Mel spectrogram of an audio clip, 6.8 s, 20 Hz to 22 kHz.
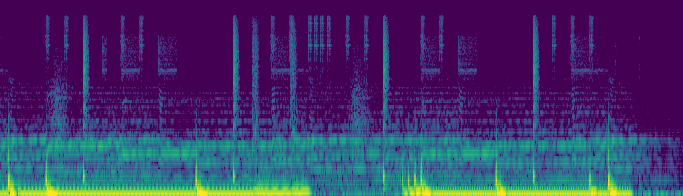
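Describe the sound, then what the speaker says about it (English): An unmixed rap beat playing loud and unbalanced, with heavy sustained 808 bass notes, sharp regular drum hits and hi-hats, and a short drop in the bass midway before the full beat returns. "So this is our unmixed beat here."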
